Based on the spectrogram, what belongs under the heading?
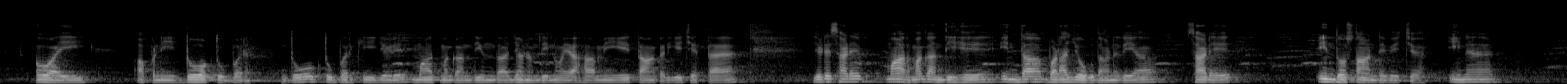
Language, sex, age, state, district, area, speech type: Dogri, male, 18-30, Jammu and Kashmir, Udhampur, rural, spontaneous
